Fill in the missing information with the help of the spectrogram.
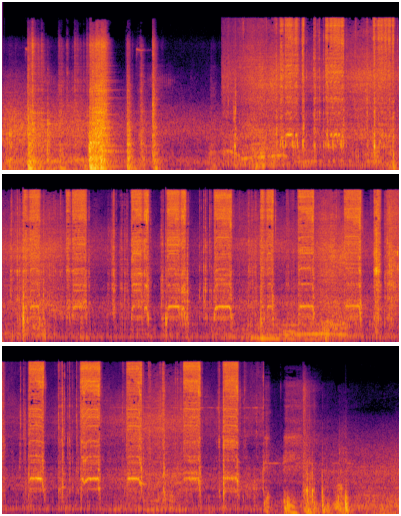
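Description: Clunks and knocks as the metal casing of a Chinese diesel heater is pushed back on, then a small power screwdriver running in many short bursts, each a brief whine, as the casing screws are driven in.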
